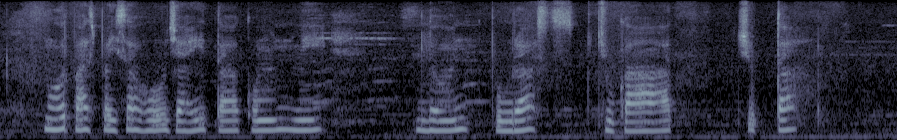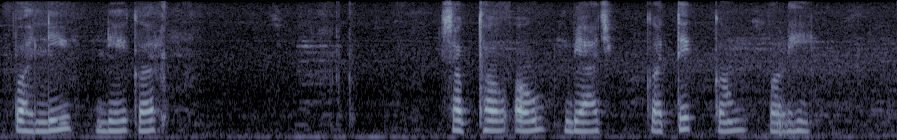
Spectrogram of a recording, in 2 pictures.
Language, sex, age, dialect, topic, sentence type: Chhattisgarhi, female, 18-24, Northern/Bhandar, banking, question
